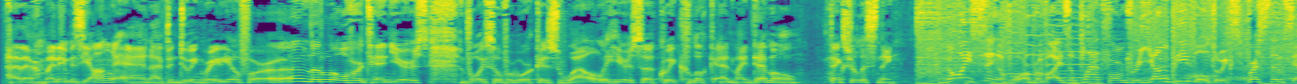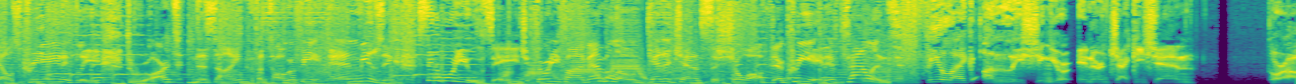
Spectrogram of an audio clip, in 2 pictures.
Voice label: Asian English VO, English Singaporean Male

